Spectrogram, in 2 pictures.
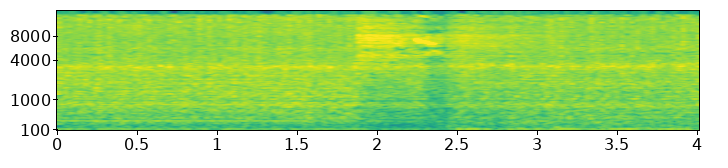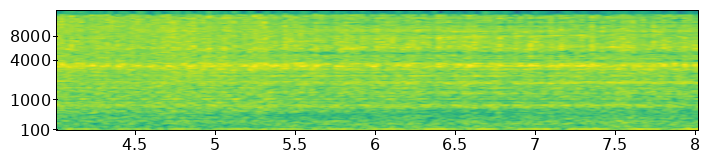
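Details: Detroit 60 Series diesel after heater hose replacement and coolant refill, possibly with some air in the system; steady, even idle with a low regular throb and one brief air hiss; runs smoothly, normal idle.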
